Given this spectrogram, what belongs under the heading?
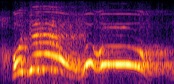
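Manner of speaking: very high, loud call, whole body behind it; high shout. Shown as a demonstration. Flamenco teacher demonstrating a high call to her class, shouted. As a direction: yell it out high like calling across a street. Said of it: "por ejemplo".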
